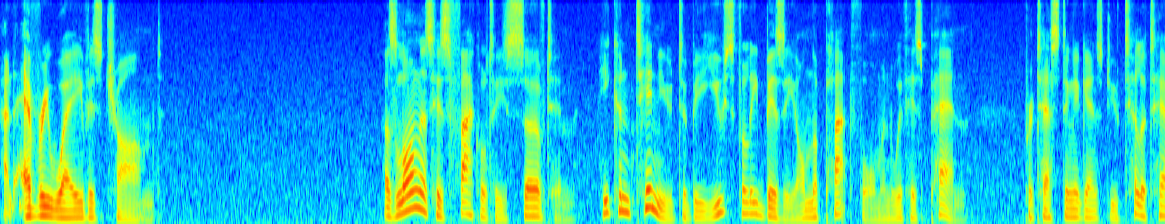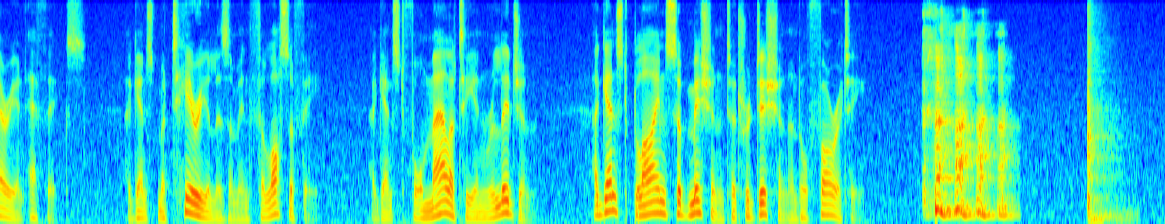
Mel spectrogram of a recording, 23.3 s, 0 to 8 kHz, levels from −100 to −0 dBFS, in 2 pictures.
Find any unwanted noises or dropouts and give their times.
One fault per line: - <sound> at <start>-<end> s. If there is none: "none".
- laugh at 20.9-21.9 s
- thud at 22.5-23.1 s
